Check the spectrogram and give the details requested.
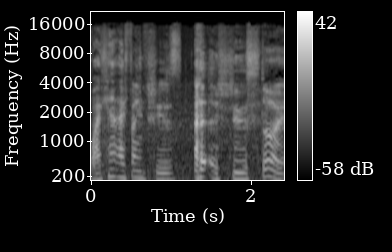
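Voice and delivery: plain

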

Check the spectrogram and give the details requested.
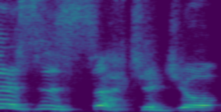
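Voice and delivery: angry outburst, very high-pitched. Retelling answering the judge's warning: retelling an angry remark. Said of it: "I kept on getting mad".

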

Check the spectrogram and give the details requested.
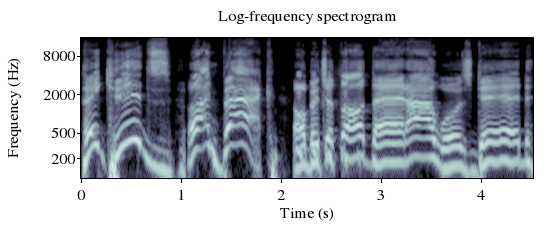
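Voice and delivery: loud, high, zany, goofy clown voice impression. Talking about who a guy sounded like, doing the Billy Madison clown impression. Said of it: "he sounded like the clown from Billy Madison".

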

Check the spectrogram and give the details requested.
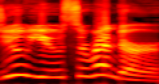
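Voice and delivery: very loud, high, forceful, insistent voice. Narrator reads the king confronting the scarecrow's side, demanding. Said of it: "Demanded the king".

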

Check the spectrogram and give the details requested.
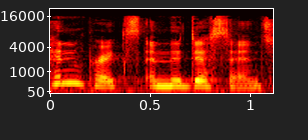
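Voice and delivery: ordinary delivery

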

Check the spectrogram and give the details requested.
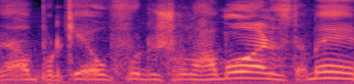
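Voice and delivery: put-on hoarse voice. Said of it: "Com a voz rouca".

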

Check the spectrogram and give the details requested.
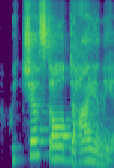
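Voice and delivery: ordinary delivery

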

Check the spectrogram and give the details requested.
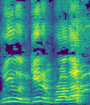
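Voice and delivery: put-on bounty hunter voice, yelling. Imitating Dog the Bounty Hunter yelling at his partner: imitating Dog the Bounty Hunter yelling. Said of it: "Dog just yelling".

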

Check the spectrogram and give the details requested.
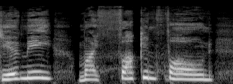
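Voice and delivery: very high, shrieking, drawn-out scream. Retelling the neighbor banging on a door: imitating a woman screaming. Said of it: "She's banging".

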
